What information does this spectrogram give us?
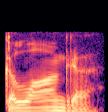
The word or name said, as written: galanga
